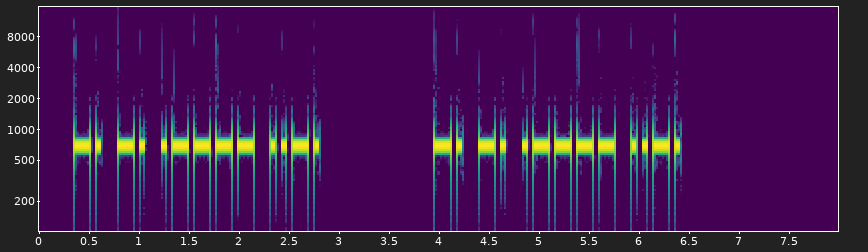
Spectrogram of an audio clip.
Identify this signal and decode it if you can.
Morse code, heard as a keyed tone, about 22 wpm, 700 Hz. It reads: NN1F NN1F
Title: USA Call Signs - 4 Characters - Repeated 2x - 22wpm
